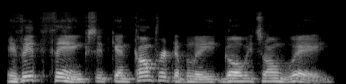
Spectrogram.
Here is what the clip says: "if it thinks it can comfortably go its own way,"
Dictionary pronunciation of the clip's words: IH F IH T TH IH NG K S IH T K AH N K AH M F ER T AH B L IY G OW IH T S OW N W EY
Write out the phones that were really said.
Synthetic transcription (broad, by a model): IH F IH T TH IH NG K S IH T K AH N K AH M F ER T AH B L IY G OW IH T S OW N W EY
